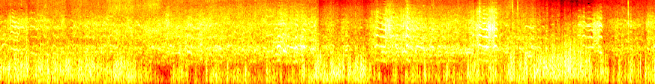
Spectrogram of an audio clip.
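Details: A huge flock of geese coming down onto pastureland, heard as a loud wall of overlapping honks above a heavy, low whooshing of wings or wind.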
